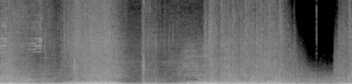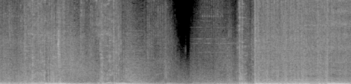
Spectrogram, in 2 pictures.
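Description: Guns fire in loud bursts with deep booms.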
